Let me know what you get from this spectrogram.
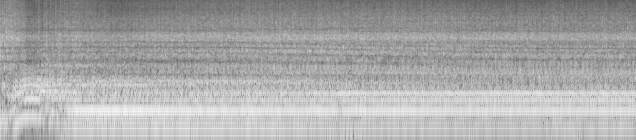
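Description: Supercar engine idling steadily at a constant, even pitch.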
